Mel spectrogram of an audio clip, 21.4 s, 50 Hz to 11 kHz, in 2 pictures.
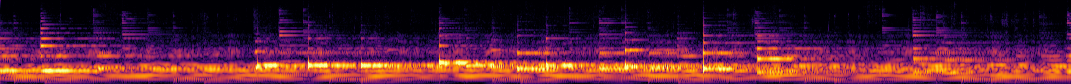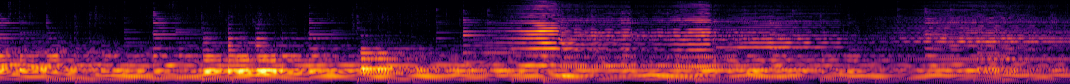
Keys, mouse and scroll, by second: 0.3 scroll down 2, 0.4-5.3 drag, 13.9-16.0 drag, 16.0 KP_0, 17.3-19.3 middle drag, 19.3-21.4 drag.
